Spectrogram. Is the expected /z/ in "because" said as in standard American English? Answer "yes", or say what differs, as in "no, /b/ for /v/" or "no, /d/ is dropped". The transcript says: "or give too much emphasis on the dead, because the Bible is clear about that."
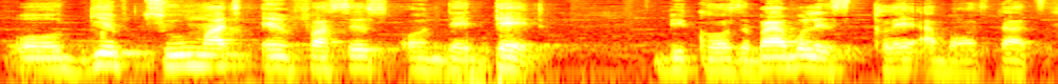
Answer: no, /s/ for /z/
